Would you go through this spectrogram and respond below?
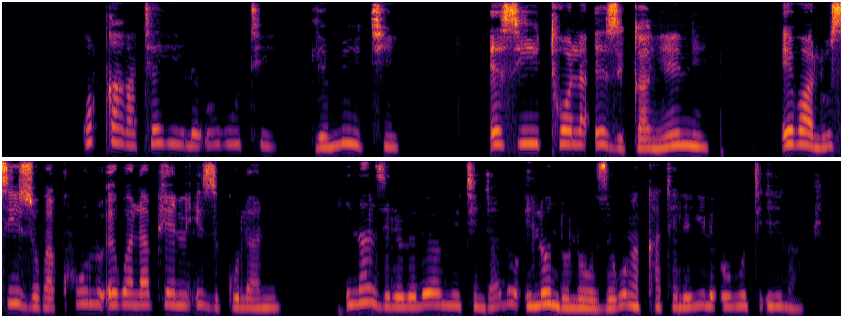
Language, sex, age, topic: North Ndebele, male, 36-49, health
